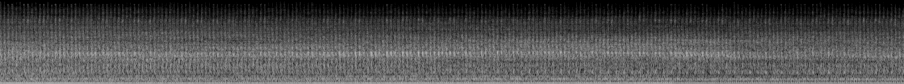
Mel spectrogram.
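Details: Mitsubishi J53 Jeep turbo diesel, all original, in neutral: cranks instantly and settles to an even, steady diesel clatter at idle with no misses or stumbles; normal diesel knock, healthy idle.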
